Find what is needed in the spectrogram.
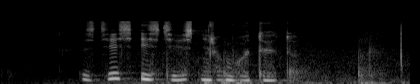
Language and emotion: Russian, sad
